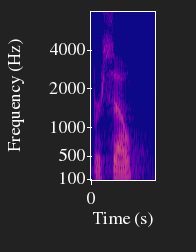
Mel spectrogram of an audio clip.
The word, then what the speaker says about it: Bercot: It's a book called A Dictionary of Early Christian Beliefs by David Berceau, spelled Bercot, B-E-R-C-O-T, but pronounced Berceau.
